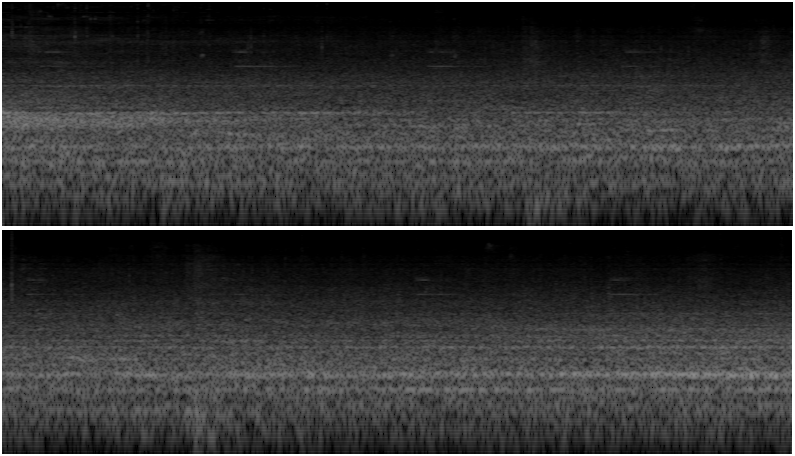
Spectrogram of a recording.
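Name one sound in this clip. A garden-scale model train rolls along metal track.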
